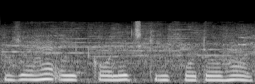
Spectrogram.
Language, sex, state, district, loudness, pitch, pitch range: Hindi, male, Punjab, Fazilka, -12 LUFS, 205 Hz, 200-215 Hz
